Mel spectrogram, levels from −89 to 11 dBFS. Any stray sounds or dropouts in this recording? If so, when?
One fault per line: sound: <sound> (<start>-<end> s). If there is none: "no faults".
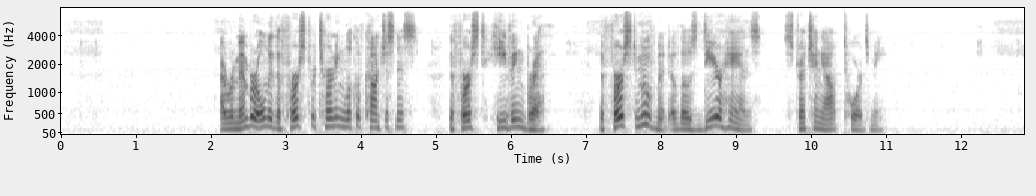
no faults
